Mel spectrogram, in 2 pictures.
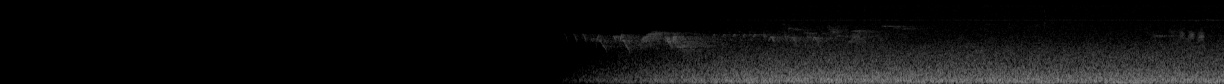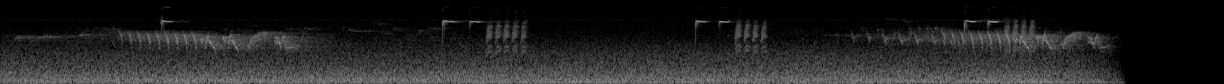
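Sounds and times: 
forest birds at Devils Tower: 0:05.6 - 0:23.5.

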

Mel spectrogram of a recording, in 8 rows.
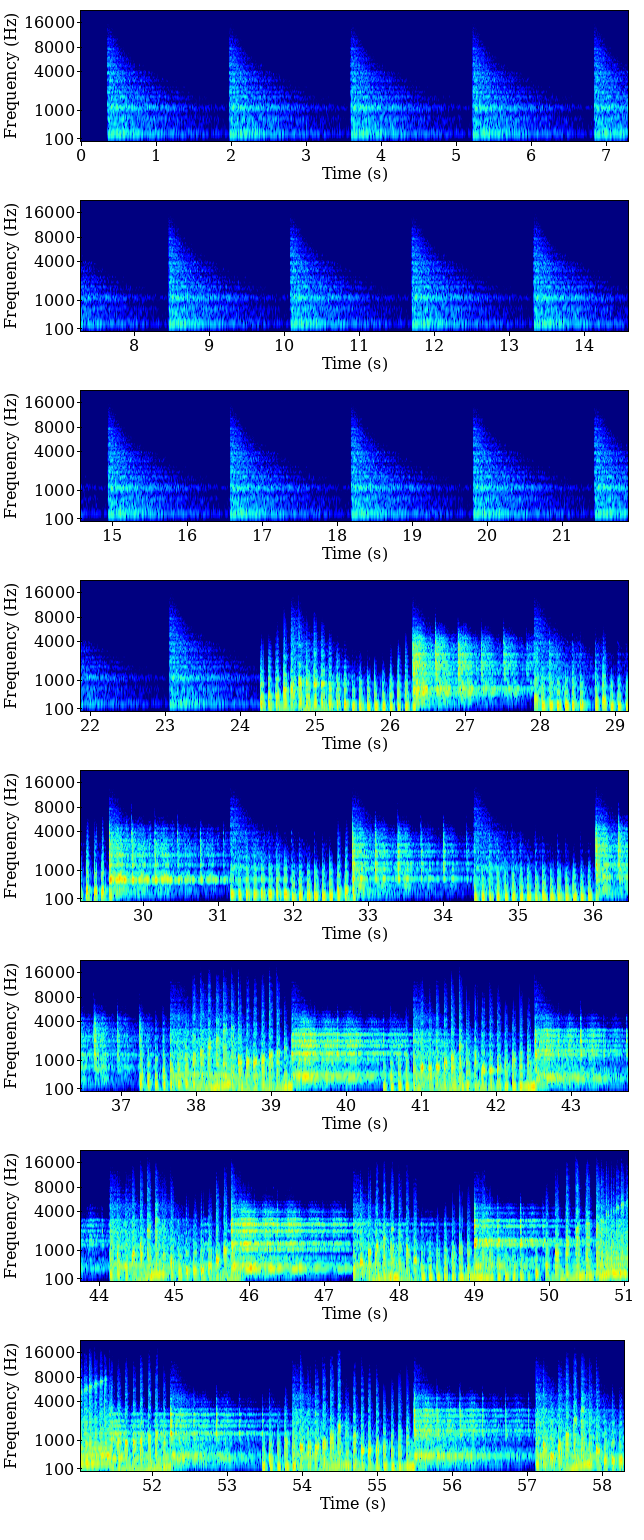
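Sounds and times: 
synthesizer sounds: 0:24.3 - 0:43.4, 0:44.2 - 0:56.4, 0:57.1 - 0:58.2.

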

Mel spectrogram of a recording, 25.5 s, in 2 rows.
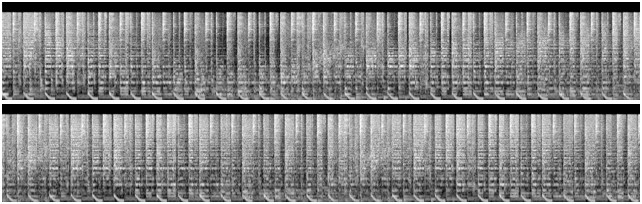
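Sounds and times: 
pre-match music: 0:00.0 - 0:25.5.

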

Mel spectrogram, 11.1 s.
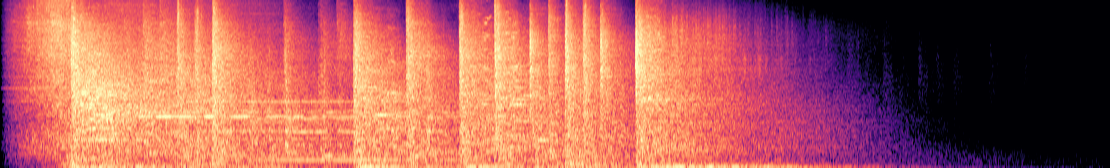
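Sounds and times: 
musical stinger fill: 0:00.7 - 0:07.3.

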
